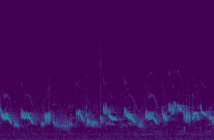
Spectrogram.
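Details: Lark singing a continuous, fast, high warbling song of chirps and trills that rise and fall without pause, over a faint low background rumble.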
